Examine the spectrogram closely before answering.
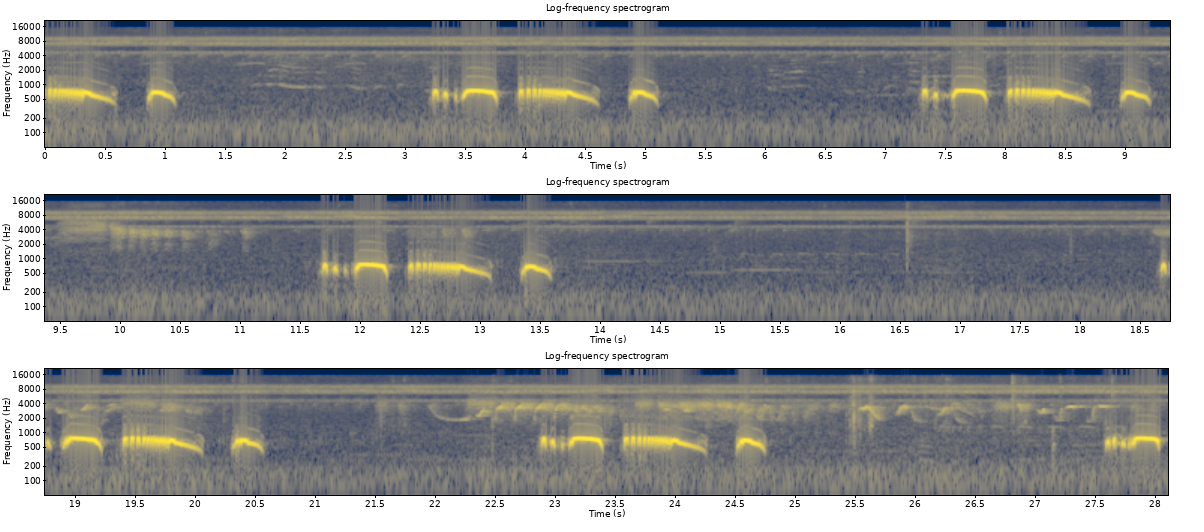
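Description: Spotted dove cooing: a phrase of three or four falling coo notes, repeated about every four seconds, with one longer pause around the middle.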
